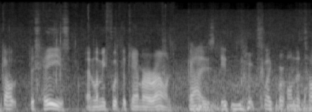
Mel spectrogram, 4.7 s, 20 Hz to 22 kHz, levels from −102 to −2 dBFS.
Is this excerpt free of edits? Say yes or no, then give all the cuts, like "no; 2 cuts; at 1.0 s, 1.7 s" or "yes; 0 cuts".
no; 1 cut; at 2.7 s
